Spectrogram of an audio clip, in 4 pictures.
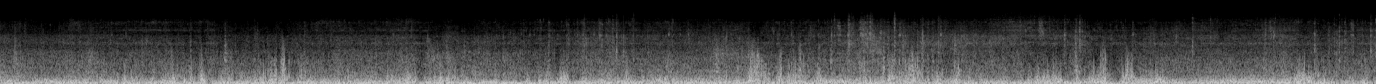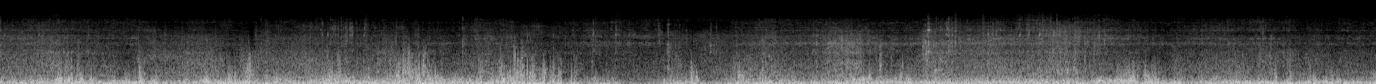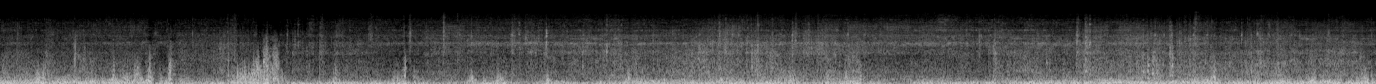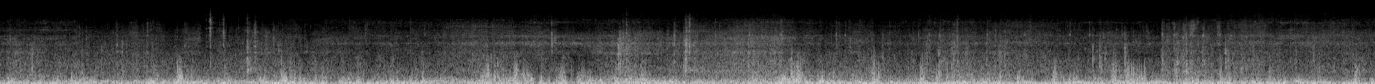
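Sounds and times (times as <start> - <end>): bike knocks and rattles: 0.0 - 55.0
tyre noise on dirt trail: 0.0 - 55.0
wind rushing over microphone: 0.0 - 55.0.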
